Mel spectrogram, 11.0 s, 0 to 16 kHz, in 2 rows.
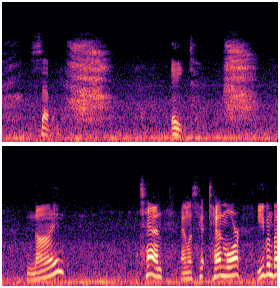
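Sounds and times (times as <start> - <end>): man breathing heavily: 0.0 - 0.6, 1.2 - 3.2, 3.8 - 6.0.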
